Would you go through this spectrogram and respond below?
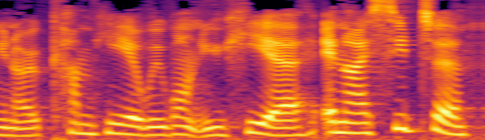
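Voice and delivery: usual speaking voice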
